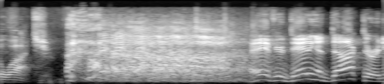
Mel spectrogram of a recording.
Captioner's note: laughter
